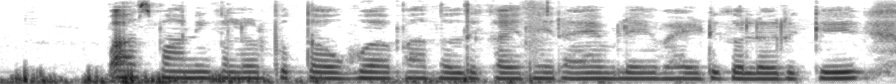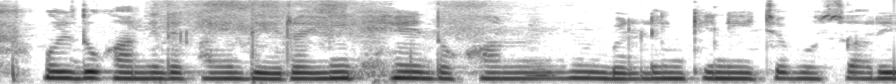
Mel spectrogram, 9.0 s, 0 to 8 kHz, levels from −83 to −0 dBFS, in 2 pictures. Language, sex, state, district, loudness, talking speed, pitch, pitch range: Hindi, female, Bihar, Bhagalpur, -22 LUFS, 195 wpm, 210 Hz, 205-215 Hz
